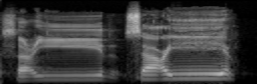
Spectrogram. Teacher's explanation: سعیر میں را کو باریک رکھیں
